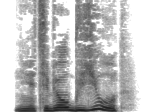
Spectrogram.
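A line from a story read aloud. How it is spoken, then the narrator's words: Hissing. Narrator (Russian): прошипел Смаркала Икингу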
